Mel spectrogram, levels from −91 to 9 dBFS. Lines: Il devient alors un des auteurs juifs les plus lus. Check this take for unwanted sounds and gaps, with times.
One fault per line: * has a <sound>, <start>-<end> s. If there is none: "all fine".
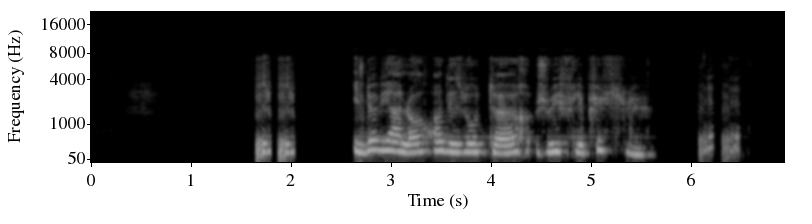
* has a laugh, 1.6-2.0 s
* has a laugh, 6.1-6.5 s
